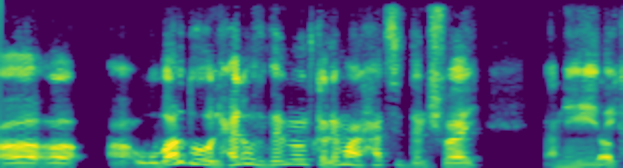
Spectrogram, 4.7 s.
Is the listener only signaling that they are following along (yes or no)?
yes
